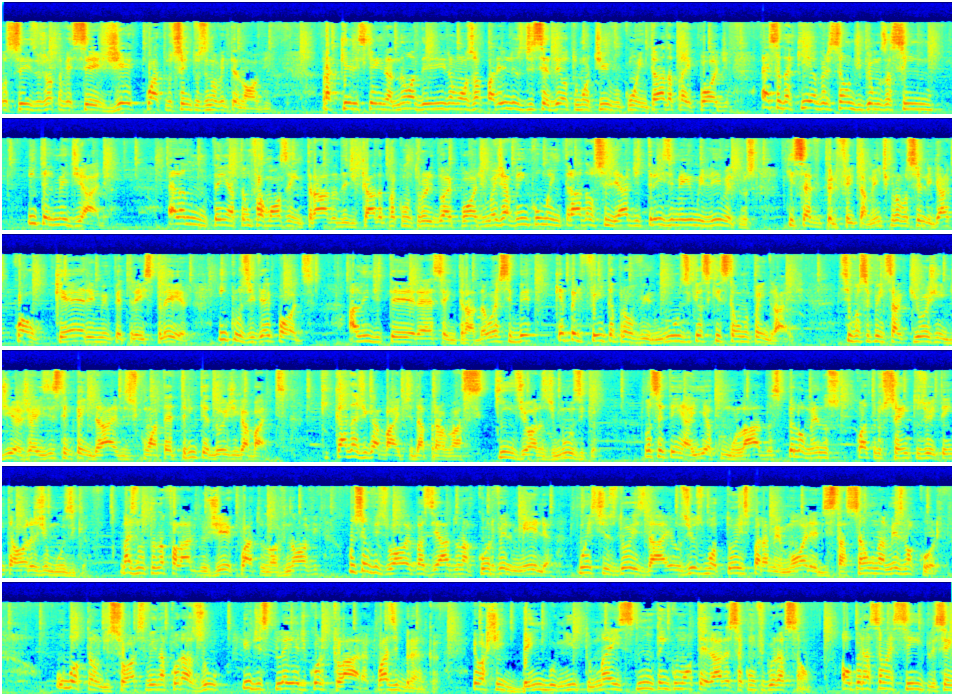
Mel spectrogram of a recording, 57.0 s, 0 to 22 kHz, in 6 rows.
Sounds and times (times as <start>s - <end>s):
Music: 0.0s - 57.0s
Speech: 0.0s - 57.0s.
